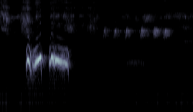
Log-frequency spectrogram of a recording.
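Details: Decoy Spotted dove cooing against a wild bird: one low phrase of a wavering note and a longer falling coo, followed by a run of faint, short high chirps from another bird.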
